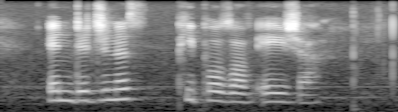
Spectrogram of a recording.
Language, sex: English, female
